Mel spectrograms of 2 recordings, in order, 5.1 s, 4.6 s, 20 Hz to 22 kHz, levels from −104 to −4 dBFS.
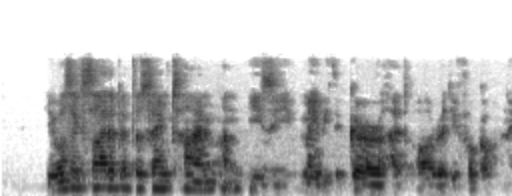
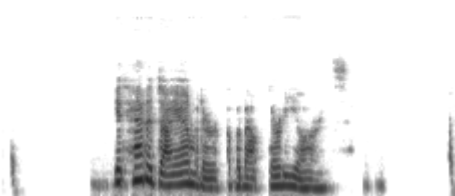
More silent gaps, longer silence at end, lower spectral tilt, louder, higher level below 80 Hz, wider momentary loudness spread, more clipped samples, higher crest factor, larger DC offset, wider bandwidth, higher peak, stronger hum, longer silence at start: second, none vs 0.25-0.90 s, 3.54-3.62 s, 3.87-4.47 s; about the same, 0 s vs 0.05 s; second, -5 dB/octave vs -8 dB/octave; first, -20 LUFS vs -28 LUFS; first, -64 dBFS vs -72 dBFS; about the same, 11 LU vs 9 LU; neither; about the same, 18 dB vs 20 dB; neither; first, 7.8 kHz vs 6.6 kHz; first, -2 dBFS vs -10 dBFS; neither; first, 0.5 s vs 0.1 s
